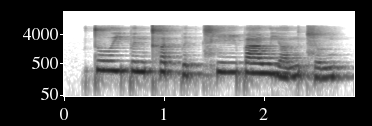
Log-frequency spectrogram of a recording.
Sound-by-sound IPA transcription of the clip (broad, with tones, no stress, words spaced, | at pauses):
t̪uː˥jpɪ˥ŋkʰɐ˥t̚ pɪ˨˥k̚t͡sʰiː˥paː˥w jɐ˨˥ŋt͡sʊ˨˧ŋ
